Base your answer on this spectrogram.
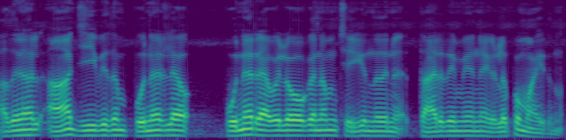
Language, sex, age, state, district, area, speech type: Malayalam, male, 45-60, Kerala, Kottayam, urban, read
